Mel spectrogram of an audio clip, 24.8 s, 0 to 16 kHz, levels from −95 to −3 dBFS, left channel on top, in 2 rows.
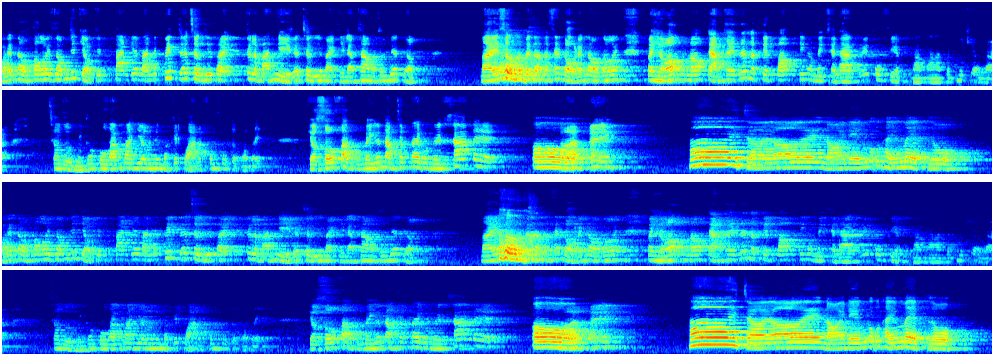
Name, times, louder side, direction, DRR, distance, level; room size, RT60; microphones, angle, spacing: voice 1, 0.0-5.2 6.0-12.6 13.0-15.7 16.2-18.6 19.3-20.1, left 7 dB, 75° left, 12 dB, 0.3 m, -40 dB
voice 2, 6.2-6.7 19.0-19.6 21.0-24.2, right 3 dB, 40° right, 7 dB, 0.5 m, -28 dB
9.6 x 3.3 x 5.1 m, 1.3 s
head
